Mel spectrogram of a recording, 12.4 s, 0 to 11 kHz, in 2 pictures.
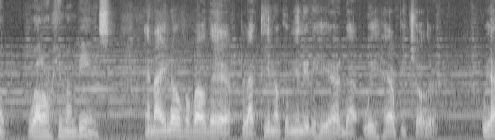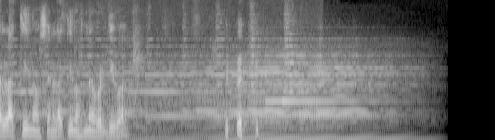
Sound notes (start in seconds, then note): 8.6 laughs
